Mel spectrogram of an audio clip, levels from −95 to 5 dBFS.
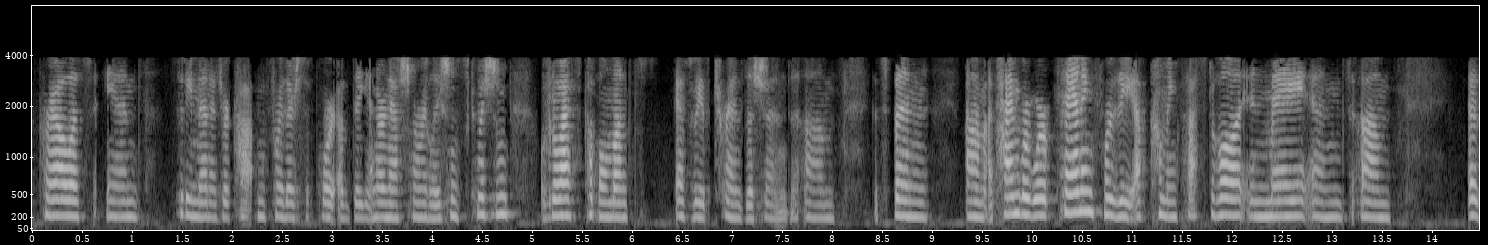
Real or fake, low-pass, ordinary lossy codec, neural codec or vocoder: fake; 7.2 kHz; AAC, 16 kbps; codec, 16 kHz, 2 kbps, FreqCodec, larger model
